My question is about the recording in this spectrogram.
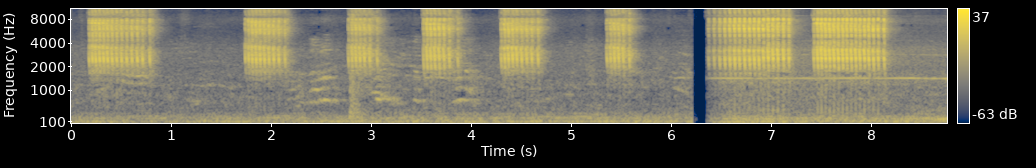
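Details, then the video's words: Muray Air singing a masteran song in the rapid-fire 'tembakan rapat' style: harsh, broadband rattling bursts of about half a second, fired in quick succession with short gaps, over a steady faint hum and low background rumble. "SUARA MASTERAN BURUNG MURAY AIR TEMBAKAN RAPAT"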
